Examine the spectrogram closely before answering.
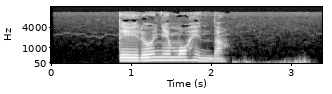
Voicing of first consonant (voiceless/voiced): voiceless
